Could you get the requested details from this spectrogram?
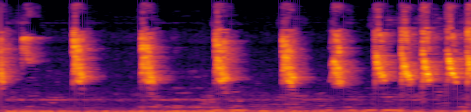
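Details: White-rumped shama song meant for training songbirds: sharp high chirps spaced about half a second apart, quickening into a rapid stutter at the close, over a faint low hum.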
